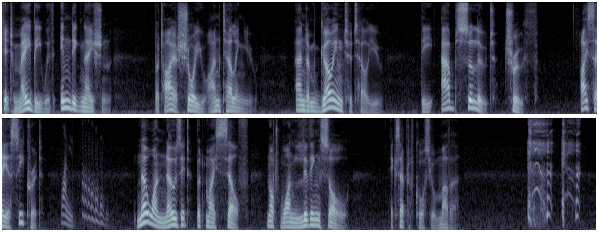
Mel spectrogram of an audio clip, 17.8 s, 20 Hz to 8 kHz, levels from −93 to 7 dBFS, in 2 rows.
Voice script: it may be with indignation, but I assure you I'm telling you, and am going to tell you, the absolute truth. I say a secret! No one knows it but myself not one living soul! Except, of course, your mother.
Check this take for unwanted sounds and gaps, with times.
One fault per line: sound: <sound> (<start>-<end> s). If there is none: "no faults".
sound: chirp (9.8-10.6 s)
sound: cough (16.8-17.6 s)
